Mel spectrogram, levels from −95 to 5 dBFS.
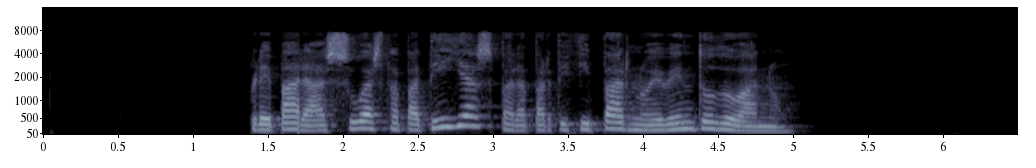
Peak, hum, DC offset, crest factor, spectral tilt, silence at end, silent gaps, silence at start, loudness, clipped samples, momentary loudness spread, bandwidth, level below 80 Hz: -22 dBFS; none; under 0.1%; 20 dB; -4 dB/octave; 1.5 s; none; 1.4 s; -40 LUFS; under 0.1%; 8 LU; 7.6 kHz; -80 dBFS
